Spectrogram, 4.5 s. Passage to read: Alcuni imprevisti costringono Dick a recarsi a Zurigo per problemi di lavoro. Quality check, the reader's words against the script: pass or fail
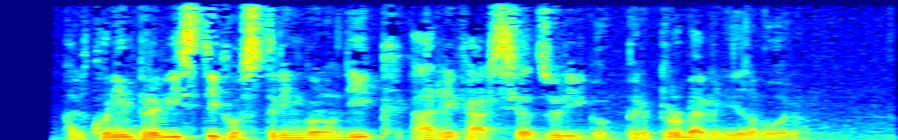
pass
